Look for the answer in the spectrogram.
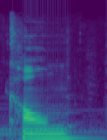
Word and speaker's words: comb: Other examples I can think of would be comb, lamb, thumb. – 再比如说 comb, 梳头发 C-O-M-B, 最后这个 B 不发音。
